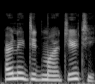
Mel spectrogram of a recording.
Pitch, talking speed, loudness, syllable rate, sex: 225 Hz, 250 wpm, -16 LUFS, 7.2 syllables/s, female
